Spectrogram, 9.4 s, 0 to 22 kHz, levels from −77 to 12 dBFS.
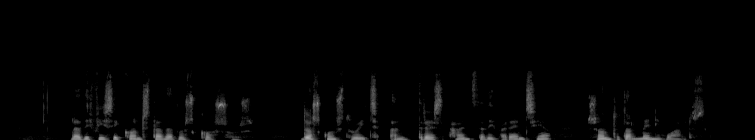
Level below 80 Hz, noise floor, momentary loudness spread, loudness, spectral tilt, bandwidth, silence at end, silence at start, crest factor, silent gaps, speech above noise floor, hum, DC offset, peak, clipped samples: -86 dBFS; -79 dBFS; 14 LU; -34 LUFS; -5.5 dB/octave; 11 kHz; 0.65 s; 0.9 s; 24 dB; none; 45 dB; none; under 0.1%; -12 dBFS; under 0.1%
